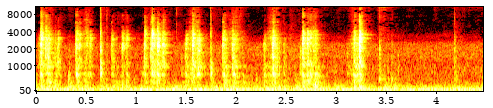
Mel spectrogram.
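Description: A threaded license-plate mounting stud being screwed by hand into a threaded hole in a car's front bumper. Its threads give a run of small, irregular clicks and scrapes as it turns.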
